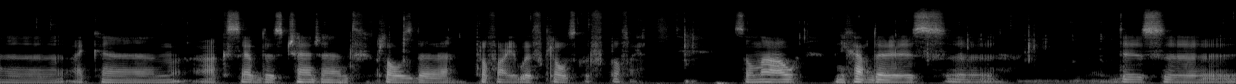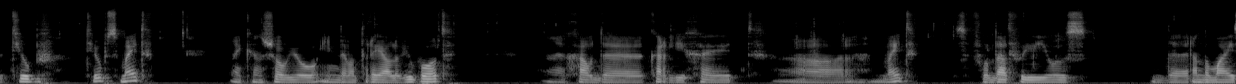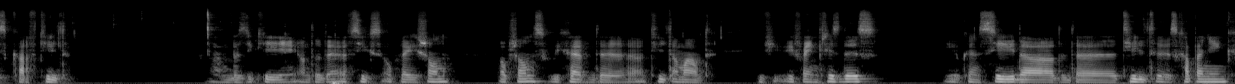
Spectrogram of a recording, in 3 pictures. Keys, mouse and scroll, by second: 2.7 Tab, 3.6 ctrl+shift+h, 6.9 KP_Divide, 9.7 alt+q, 10.3 alt+q, 12.5 a, 16.6 a, 21.4-22.1 middle drag, 22.7 ctrl+shift+h, 25.9 ctrl+shift+h, 27.6 F6, 30.7 F6, 36.8-37.0 middle drag.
